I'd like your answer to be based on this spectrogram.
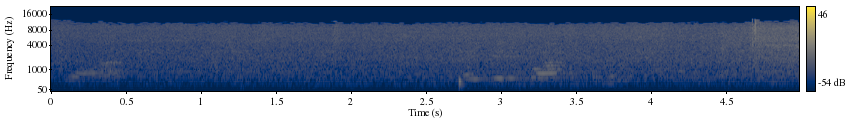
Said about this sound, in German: Zu viel Wasser, dazu muss man sagen, es regnet hier, das sieht man vielleicht auch hinter mir seit Stunden schon.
